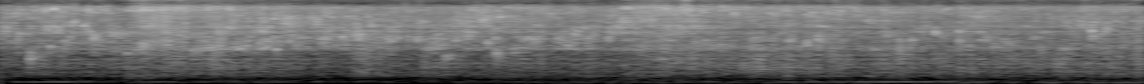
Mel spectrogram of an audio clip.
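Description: Turnips sizzle and crackle steadily in hot oil, a loud, continuous frying hiss close by with no talking.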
